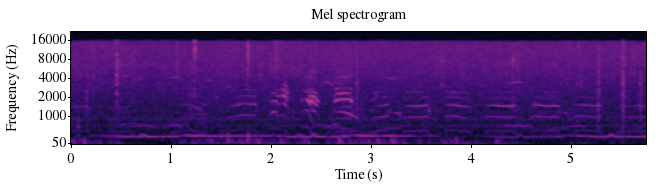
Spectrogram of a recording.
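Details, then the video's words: Greater prairie chickens booming on a lek in the Nebraska Sandhills in April 2018, two males sparring while awaiting females: overlapping low, hollow, moaning hoots form a steady drone, broken by sharp cackles and whoops. "Prairie Chickens Dancing and Booming on the Lek"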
